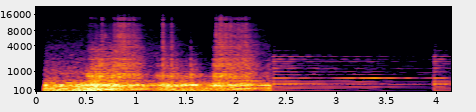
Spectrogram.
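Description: Ford F-150 pickup's V8 revved hard through a loud open exhaust for about two seconds, then cut off suddenly. Soft intro music with piano follows.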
